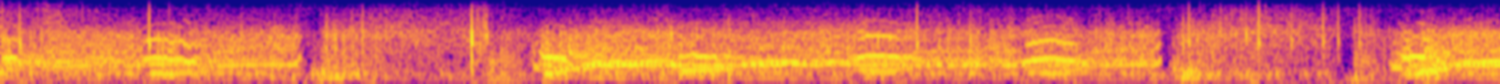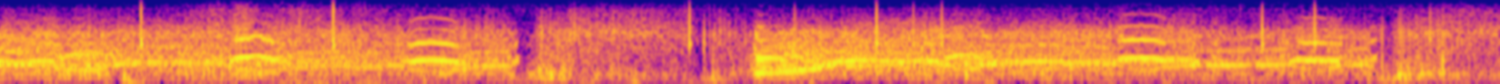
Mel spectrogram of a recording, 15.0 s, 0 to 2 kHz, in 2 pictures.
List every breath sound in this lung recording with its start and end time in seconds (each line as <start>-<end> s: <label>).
0.00-1.50 s: exhalation
0.00-1.50 s: wheeze
1.59-2.56 s: inhalation
1.59-2.56 s: crackles
2.64-5.84 s: exhalation
2.64-5.84 s: wheeze
5.96-6.93 s: inhalation
5.96-6.93 s: crackles
6.93-10.13 s: exhalation
6.93-10.13 s: wheeze
10.23-11.20 s: inhalation
10.23-11.20 s: crackles
11.25-14.46 s: exhalation
11.25-14.46 s: wheeze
